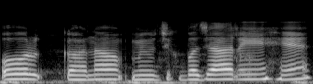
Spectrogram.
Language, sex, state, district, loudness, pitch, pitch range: Hindi, male, Jharkhand, Palamu, -15 LUFS, 230 Hz, 225-240 Hz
